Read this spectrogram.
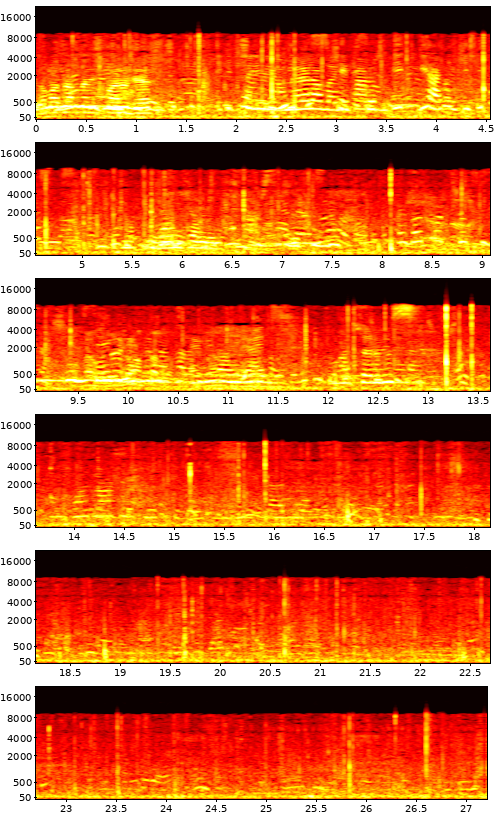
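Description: Walking poles click on the ground.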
